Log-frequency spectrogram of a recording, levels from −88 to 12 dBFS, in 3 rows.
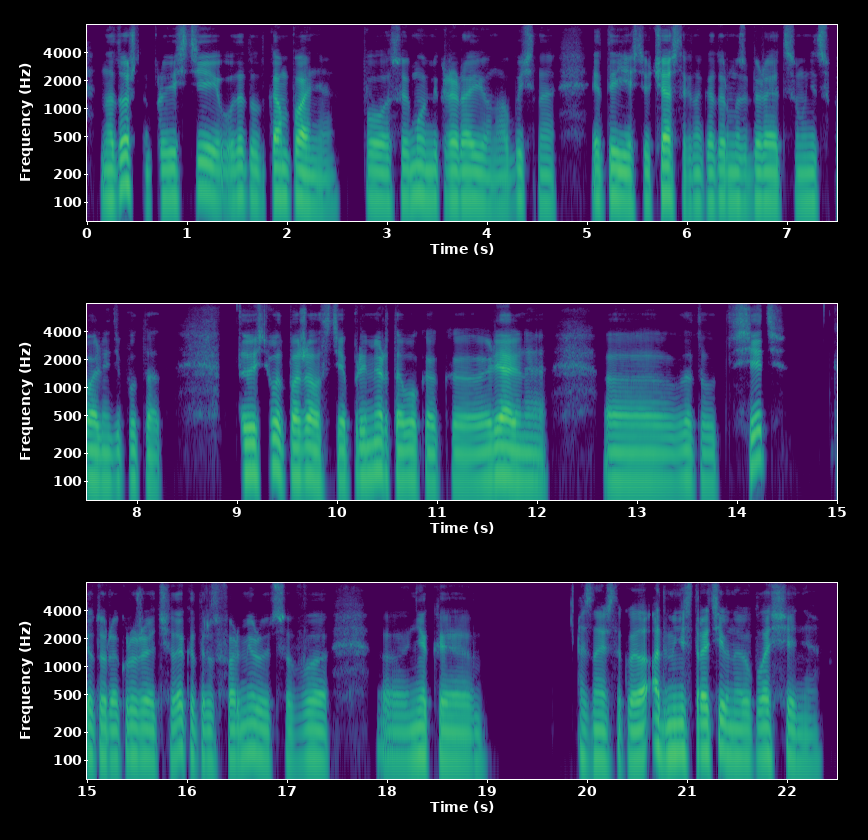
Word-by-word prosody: на 110 -1 0
то, 155 +2 +6
чтоб 115 -7 -10
провести 115 +3 0
вот 110 0 -3
эту 115 -2 -1
вот 100 - -13
компанию 100 -6 +2 0.3
по 105 -2 +1
своему 115 +4 -1
микрорайону. 105 -3 0
Обычно 100 -1 -5 0.4
это 110 +1 0
и 110 - +5
есть 100 0 -2
участок, 105 -1 +3
на 100 -1 -3
котором 105 0 -1
избирается 105 0 -1
муниципальный 100 0 0
депутат. 100 -2 -5 0.8
То 125 - +4
есть 120 -3 +1
вот, 140 -6 +3
пожалуйста, 115 -4 +3
тебе 105 -1 -1
пример 115 +4 +1
того, 105 -1 +1
как, 100 -2 -3
э, 100 0 +1
реальная, 105 -4 +5 0.6
э, - - -4
вот 100 0 0
эта 100 -1 -4
вот 95 -2 -5
сеть, 170 +3 -2 0.5
которая 110 -1 -1
окружает 110 -3 0
человека, 115 +1 -2
трансформируется 105 +1 -2
в, 100 +1 -1 0.5
э, - - -15 0.3
некое, 100 -3 0 0.9
знаешь, 105 -3 -2
такое 105 +3 +3
административное 120 -2 +2
воплощение. 100 -3 -2
105 Hz, 125 wpm, -24 LUFS, 100-115 Hz, 0.9 s, то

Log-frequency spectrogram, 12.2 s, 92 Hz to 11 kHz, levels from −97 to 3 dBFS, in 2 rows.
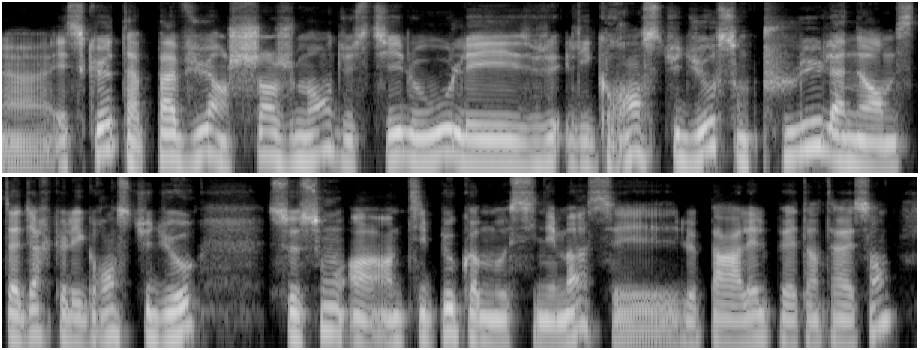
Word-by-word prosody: Heu, - - -4 0.3
est-ce - - +3
que 165 +3 +3
tu 185 -9 -2
as 110 - +3
pas 140 +5 +4
vu 135 +6 -1
un 115 - 0
changement 130 +5 +2
du 120 -5 -5
style 140 +4 +1
où 135 +5 +4
les 120 -2 +2
les 110 -1 -5
grands 155 +8 -2
studios 135 +8 +1
sont 125 -10 +3
plus 165 +10 -2
la 140 -6 +3
norme? 110 -3 +1
C'est-à-dire 120 +4 -1
que 120 - -4
les 110 -1 -1
grands 120 +5 -5
studios 125 +4 0 0.4
se 125 - +1
sont 145 +3 +2
alors, 110 - 0
un 105 - -1
petit 115 +1 -5
peu 140 +6 0
comme 110 -5 -2
au 105 - -2
cinéma, 205 - -1
c'est 150 - -7
le 100 -2 -6
parallèle 105 +3 0
peut 115 -3 -8
être 100 0 -6
intéressant. 105 - -4
120 Hz, 195 wpm, -24 LUFS, 110-140 Hz, 0.4 s, pas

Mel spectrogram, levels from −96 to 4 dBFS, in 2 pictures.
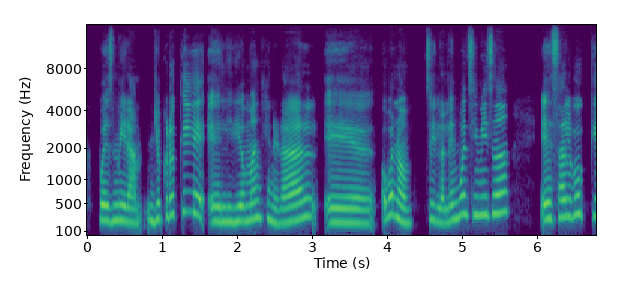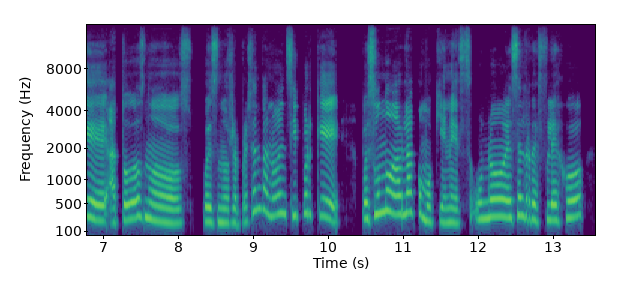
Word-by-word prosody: Pues 240 -2 +3
mira, 235 -2 -1
yo 235 +2 -3
creo 305 +4 -2
que 350 -5 -1
el 225 0 -1
idioma 230 +3 0
en 275 +1 -2
general, 240 +3 0
eh, 205 -2 -1
o - - -2
bueno, 245 -11 +1
sí, 250 -2 -7
la 210 -2 -2
lengua 250 +10 -1
en 330 - -4
sí 315 +1 -3
misma, 335 +3 0 0.4
es 255 +1 +1
algo 290 +4 +1
que 265 -5 +3
a 210 - -1
todos 260 +6 +3
nos 215 -5 +1
pues, 220 -1 +1
nos 210 -1 -2
representa, 225 - -4
¿no?, 310 +1 -2
en 340 -1 -2
sí, 310 -1 -3
porque 295 -7 +1 0.3
pues, 260 +3 +1
uno 360 +2 +5
habla 330 +2 +4
como 270 -11 -2
quien 215 -1 -4
es. 205 0 -4
Uno 285 +3 +3
es 275 0 +3
el 305 -1 +1
reflejo 255 +3 0
255 Hz, 180 wpm, -24 LUFS, 220-310 Hz, 0.4 s, uno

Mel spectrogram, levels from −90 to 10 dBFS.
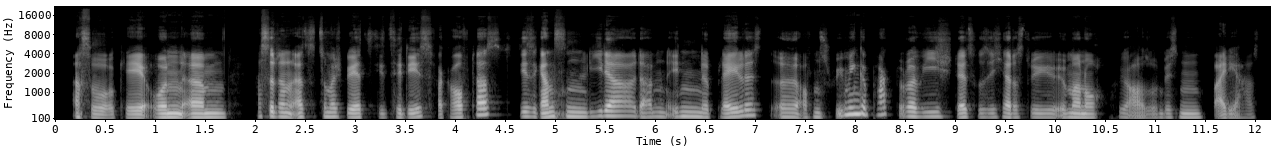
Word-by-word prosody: Ach - - -3
so, 115 -3 -2
okay. 115 +1 +2
Und, 130 0 +6
ähm, 130 0 +5 0.3
hast 155 +1 -8
du - - +8
dann, 150 -3 +1
als 140 +2 -1
du - - -44
zum 150 - -4
Beispiel 145 -2 +1
jetzt 130 0 0
die 125 - -14
CDs 130 +4 -2
verkauft 130 +3 -3
hast, 215 0 +2
diese 155 -1 -3
ganzen 150 +2 +3
Lieder 170 +2 +2
dann 150 0 -5
in 155 0 -2
'ne 135 -2 -2
Playlist, 165 +10 +1
äh, 145 -1 -3
aufm 135 +2 -7
Streaming 230 +10 +3
gepackt? 225 -1 -2
Oder 160 -2 +2
wie 155 +1 -5
stellst 140 -3 -2
du - - -11
sicher, 135 +1 -1
dass 130 0 -10
du 135 - -14
die 130 0 -5
immer 130 +1 0
noch, 125 -1 -1 0.2
ja, 135 - -6
so 115 - -14
'n 125 - -14
bisschen 125 0 -6
bei - - -1
dir 115 - -10
hast? 115 +2 -22
135 Hz, 220 wpm, -23 LUFS, 130-155 Hz, 0.3 s, du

